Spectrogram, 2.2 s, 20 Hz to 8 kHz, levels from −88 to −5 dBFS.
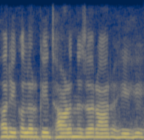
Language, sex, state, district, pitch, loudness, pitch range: Hindi, female, Bihar, Gopalganj, 225 Hz, -23 LUFS, 215-230 Hz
